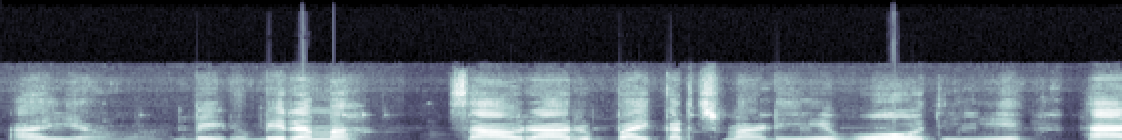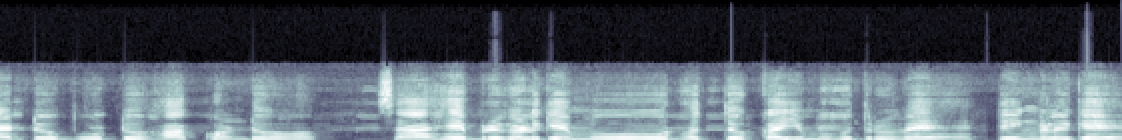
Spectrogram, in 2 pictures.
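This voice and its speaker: A polite housewife in her fifties, chatting easily, as an actress plays her. Her voice is high and light. Faint music sits behind the radio scene. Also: steady tone, unhurried, close to an everyday voice. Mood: rueful. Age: 50s. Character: middle-aged housewife, proper and chatty. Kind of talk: radio drama acting.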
